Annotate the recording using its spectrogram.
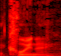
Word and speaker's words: koine: Kini Greek? – Yeah, koine. I call it koine.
